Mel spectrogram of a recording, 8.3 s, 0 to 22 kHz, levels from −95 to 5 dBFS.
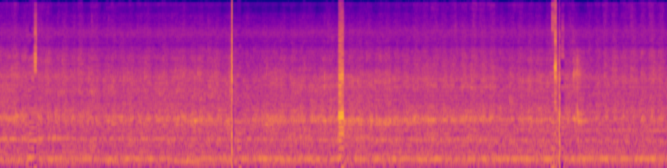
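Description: At 0.37 to 0.47 s, 2.90 to 3.03 s, 4.24 to 4.31 s and 6.90 to 7.09 s, a corrupt frame decoded produces a short, loud chirp or noise burst, peaking around -5 dBFS. Flipped bits in each compressed frame led the decoder to apply wrong gains and codes, spraying energy into unrelated frequencies over a few frames. Unlike a lost frame, which brings a gap or a smeared repeat, these bursts are new, foreign sound.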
